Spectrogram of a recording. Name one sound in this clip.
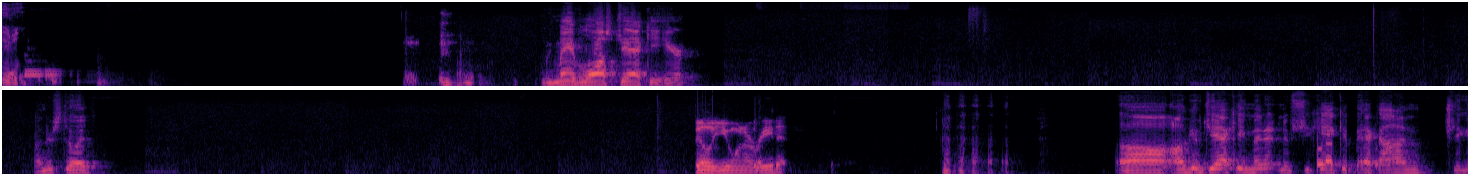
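A man speaks calmly over an online call, in short bursts with pauses.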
